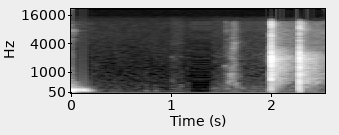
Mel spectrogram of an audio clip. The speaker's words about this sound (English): That's me applauding if you can't.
